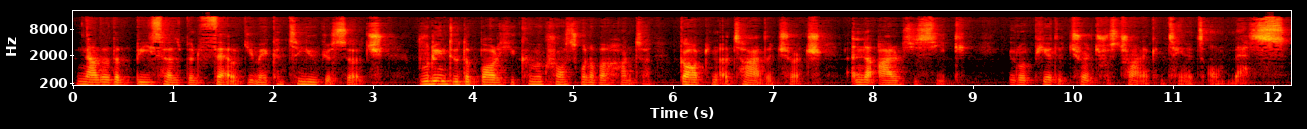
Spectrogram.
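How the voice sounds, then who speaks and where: A man narrating a dark board game campaign in a measured, grim storybook reading. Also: mid-range voice, flat delivery, a little hiss or hum, poor audio.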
